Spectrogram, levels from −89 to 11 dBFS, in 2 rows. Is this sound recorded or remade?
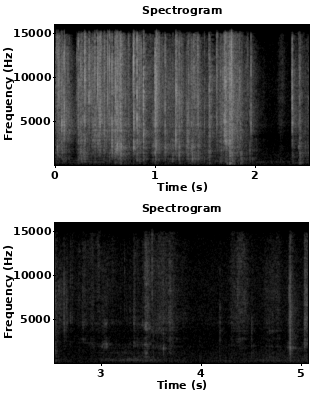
recorded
